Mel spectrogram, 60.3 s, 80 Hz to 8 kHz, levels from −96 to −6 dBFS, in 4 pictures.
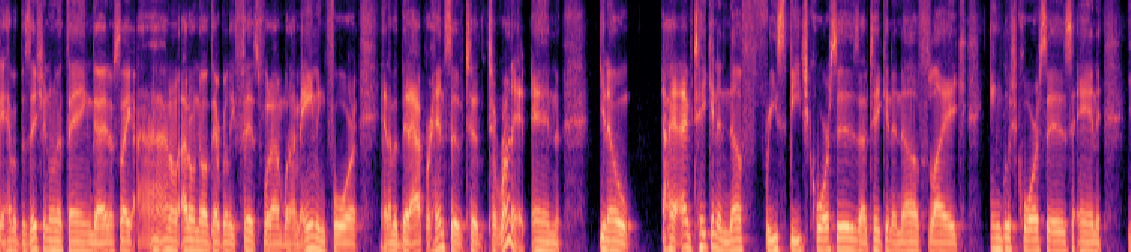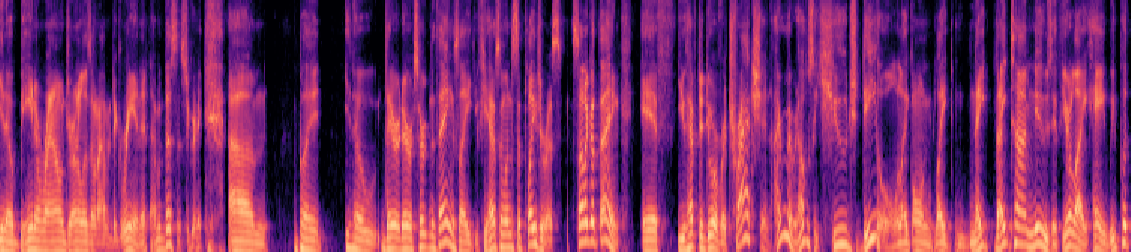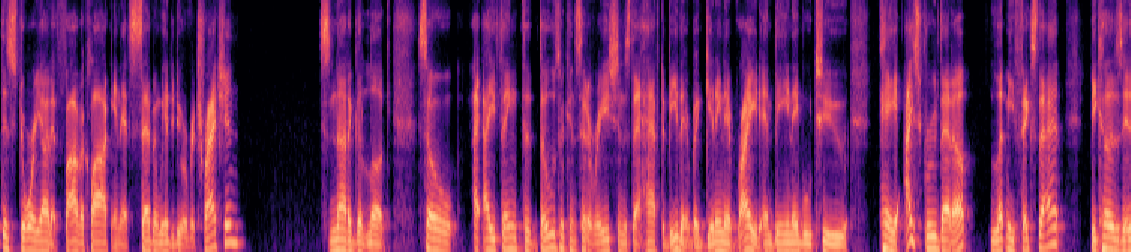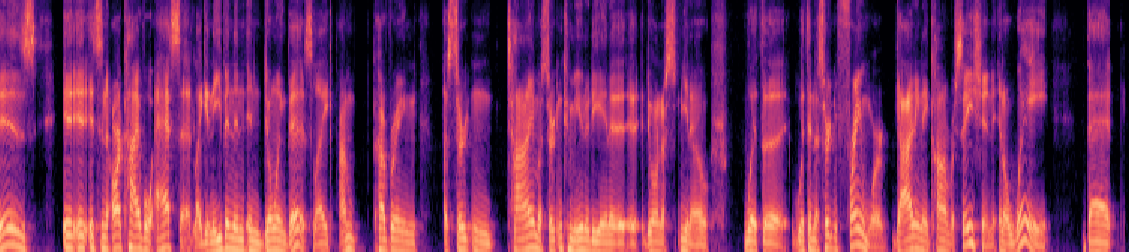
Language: English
